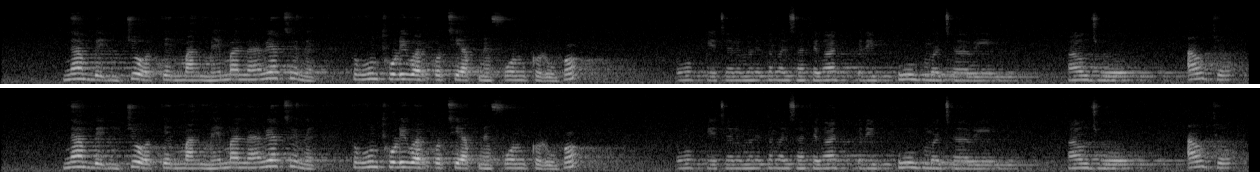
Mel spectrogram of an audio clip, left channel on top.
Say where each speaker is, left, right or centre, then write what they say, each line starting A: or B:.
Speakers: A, on the right; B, on the right.
A: ના બેન જો અત્યારે મારા મહેમાન આવ્યા છે ને તો હું થોડી વાર પછી આપને ફોન કરું હો
B: ઓકે ચાલો મને તમારી સાથે વાત કરીને ખુબ મજા આવી આવજો.
A: આવજો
